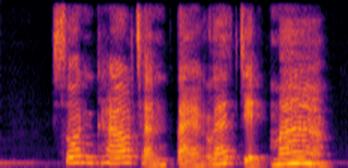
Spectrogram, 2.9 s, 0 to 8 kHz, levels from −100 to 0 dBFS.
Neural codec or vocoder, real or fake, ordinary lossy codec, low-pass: codec, 16 kHz, 16 kbps, FreqCodec, smaller model; fake; none; none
